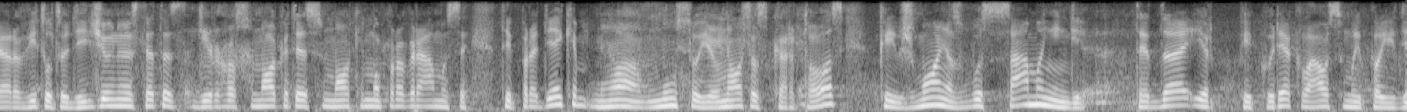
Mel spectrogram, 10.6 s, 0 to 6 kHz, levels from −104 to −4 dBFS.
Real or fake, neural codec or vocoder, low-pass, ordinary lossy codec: fake; codec, 16 kHz, 2 kbps, X-Codec, HuBERT features, trained on LibriSpeech; 5.4 kHz; AAC, 48 kbps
